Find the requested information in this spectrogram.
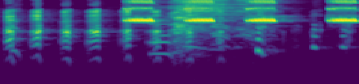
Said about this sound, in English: Tell Kim in post, she's got to insert a cricket sound right there.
